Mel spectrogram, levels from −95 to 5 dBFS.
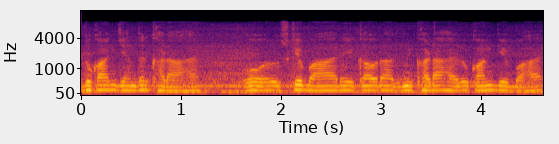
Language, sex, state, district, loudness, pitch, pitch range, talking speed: Hindi, male, Haryana, Rohtak, -17 LUFS, 130 Hz, 125-135 Hz, 205 wpm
